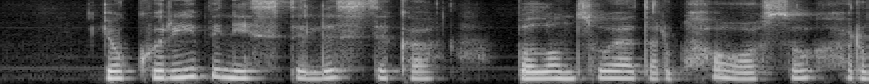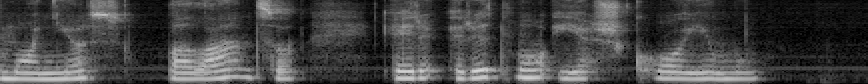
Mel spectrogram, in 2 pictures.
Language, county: Lithuanian, Marijampolė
